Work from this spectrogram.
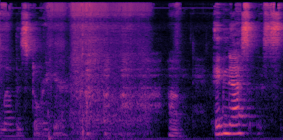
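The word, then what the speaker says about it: Ignaz: this story here um Ignace um egg knots that's how you say it zemovies so um was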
